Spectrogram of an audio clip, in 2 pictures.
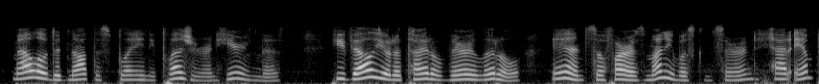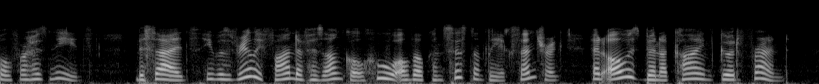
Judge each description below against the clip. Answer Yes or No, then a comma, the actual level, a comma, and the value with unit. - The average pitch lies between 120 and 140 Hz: No, high, 225 Hz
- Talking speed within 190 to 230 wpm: No, average, 170 wpm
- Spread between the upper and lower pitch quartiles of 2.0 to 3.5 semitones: No, average, 4.0 semitones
